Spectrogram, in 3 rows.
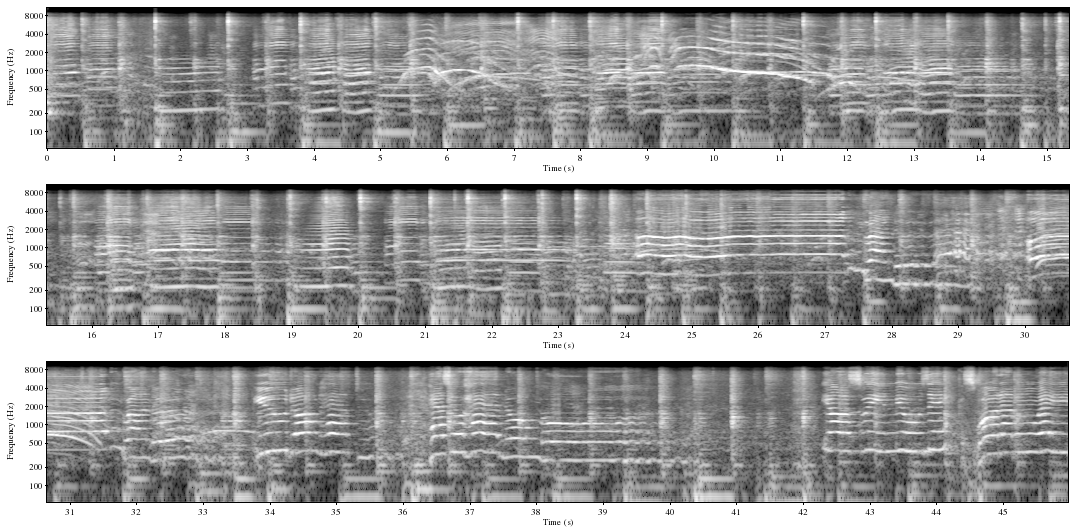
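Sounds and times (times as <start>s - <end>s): plucked string accompaniment: 0.0s - 45.9s
regular bass line: 0.0s - 45.9s
person singing: 30.0s - 35.7s.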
